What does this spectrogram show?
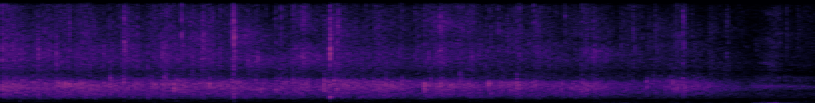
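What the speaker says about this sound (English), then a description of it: "applause, thank you." Audience applause at a transitional justice conference, a steady wash of many hands clapping at moderate volume that carries on through and tapers slightly near the end.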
